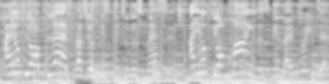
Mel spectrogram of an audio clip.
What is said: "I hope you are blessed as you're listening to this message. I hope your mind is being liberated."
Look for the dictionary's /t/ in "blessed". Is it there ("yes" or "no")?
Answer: yes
